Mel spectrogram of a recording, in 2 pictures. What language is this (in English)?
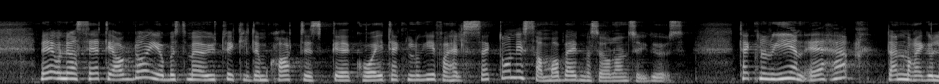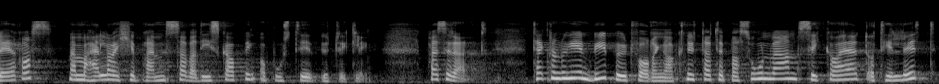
Norwegian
